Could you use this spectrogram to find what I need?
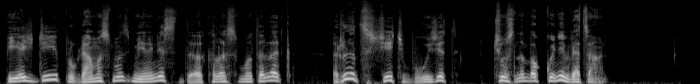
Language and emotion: Kashmiri, happy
